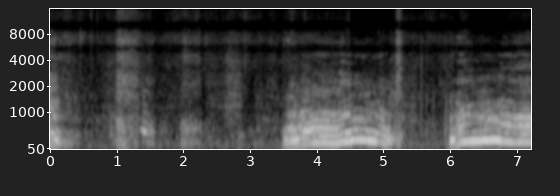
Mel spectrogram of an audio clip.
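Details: Enraged cattle coming out of its pen: faint voices at first, then two loud, drawn-out moos, arched in pitch and rich in harmonics, separated by a short pause.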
